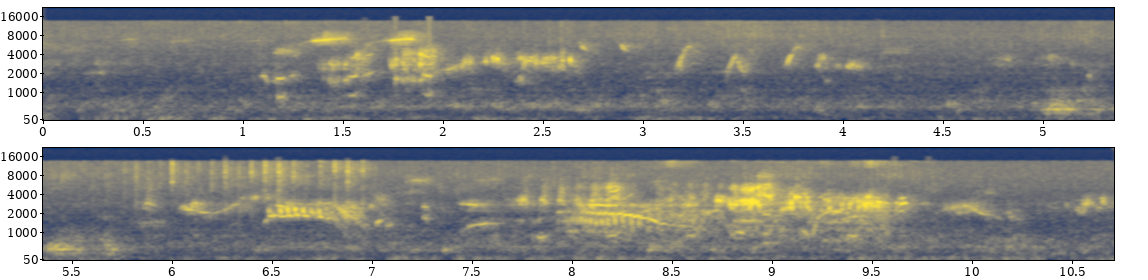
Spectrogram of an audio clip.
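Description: Several wild birds chirping and calling, with short chirps early on and rising and falling whistled notes that are busiest in the second half. A short lower call comes about five seconds in, over a low rumble.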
